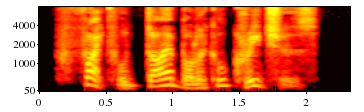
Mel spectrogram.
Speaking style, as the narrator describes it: the young Joe cried

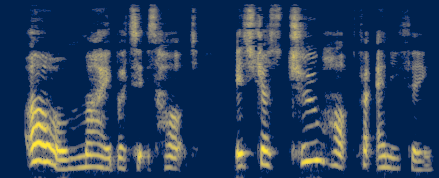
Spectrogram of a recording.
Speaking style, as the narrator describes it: cried Chako, one of the monkeys in the circus cage

